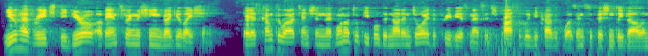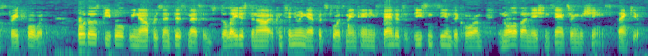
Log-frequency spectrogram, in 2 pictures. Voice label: answering machine bureaucratic; home answering machine; Reactionary Response Message; Athens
